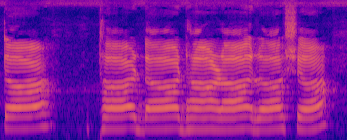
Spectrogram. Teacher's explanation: मूर्धा मुख की छत से इसको उच्चारण इसका स्थान होता है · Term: मूर्धन्य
